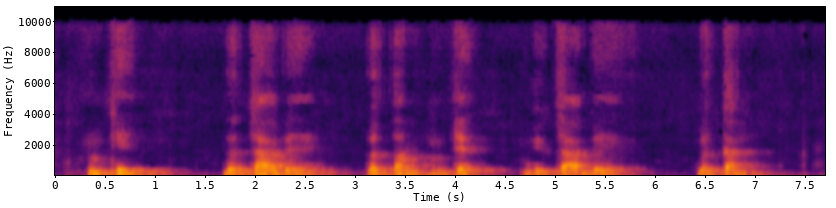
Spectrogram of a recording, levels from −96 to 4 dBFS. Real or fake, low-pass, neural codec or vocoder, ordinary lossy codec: fake; 9.9 kHz; codec, 24 kHz, 1.2 kbps, DualCodec; AAC, 32 kbps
